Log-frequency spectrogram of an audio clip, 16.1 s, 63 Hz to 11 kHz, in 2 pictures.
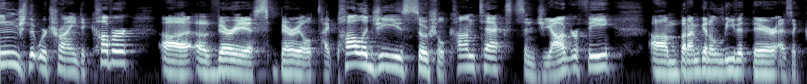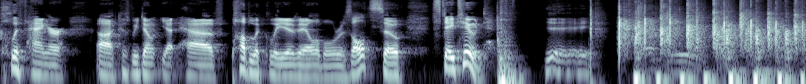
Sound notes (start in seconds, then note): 13.9 applause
